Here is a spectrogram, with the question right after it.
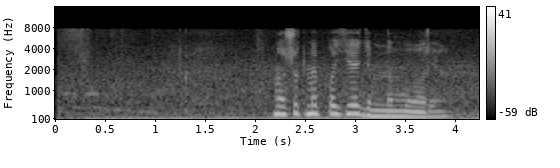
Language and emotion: Russian, sad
